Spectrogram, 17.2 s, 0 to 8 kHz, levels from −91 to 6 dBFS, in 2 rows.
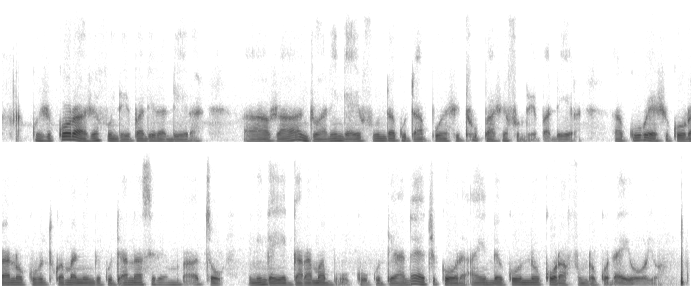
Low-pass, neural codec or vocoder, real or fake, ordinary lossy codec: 7.2 kHz; codec, 16 kHz in and 24 kHz out, 1 kbps, XY-Tokenizer; fake; Opus, 32 kbps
